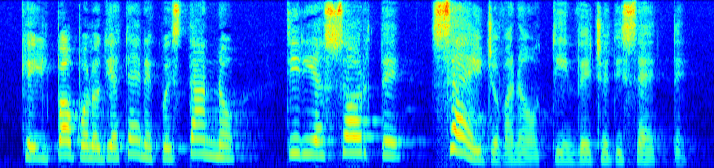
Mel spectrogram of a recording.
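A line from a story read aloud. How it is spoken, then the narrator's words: Exclaimed. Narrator (Italian): esclamò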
